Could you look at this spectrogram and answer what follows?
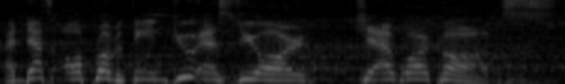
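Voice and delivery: ordinary talk, nothing marked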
